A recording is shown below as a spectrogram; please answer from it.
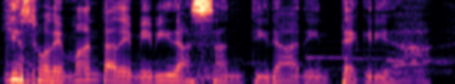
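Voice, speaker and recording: A man preaching a sermon to his church, pleading and emphatic, slowing his words for weight. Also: steady tone, mellow, soft background music. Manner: impassioned preaching, slows down for emphasis, rises in pitch when pleading. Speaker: pastor.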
